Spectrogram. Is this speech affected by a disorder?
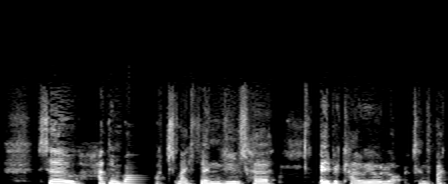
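Yes: deafness; relies on lip reading.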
